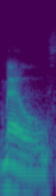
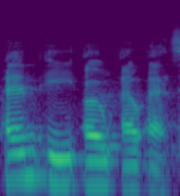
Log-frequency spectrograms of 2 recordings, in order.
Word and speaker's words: Meols: I bet she lives in somewhere like Meols, or they call it Mells, don't they, or something like that. It's spelled M-E-O-L-S, and it's spelled, so it sounds like Meols, but they actually call it Mells.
